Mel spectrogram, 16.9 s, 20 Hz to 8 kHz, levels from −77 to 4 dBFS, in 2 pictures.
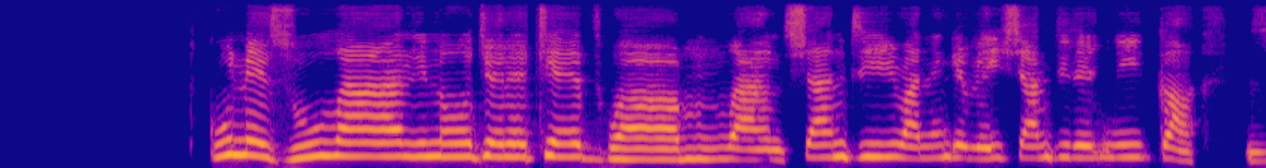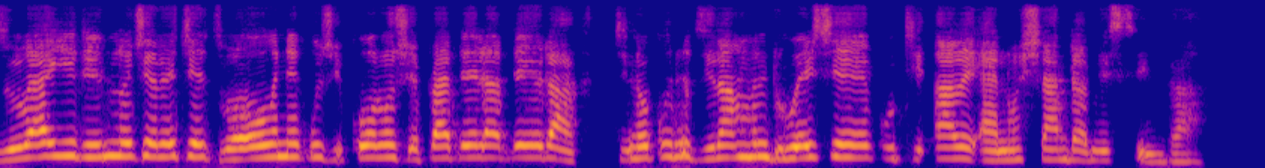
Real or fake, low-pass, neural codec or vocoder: fake; 7.2 kHz; codec, 24 kHz, 1 kbps, SNAC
